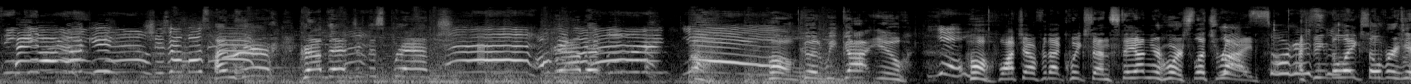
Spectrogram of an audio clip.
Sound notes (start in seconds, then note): 4.6 shouting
